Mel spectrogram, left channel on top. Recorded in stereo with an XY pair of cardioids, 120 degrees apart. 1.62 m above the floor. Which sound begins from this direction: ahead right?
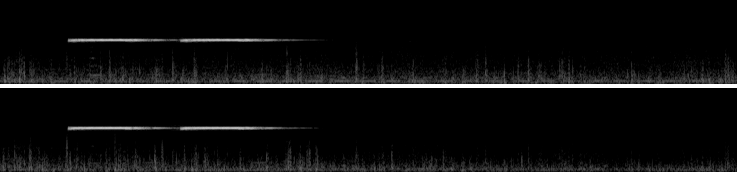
A fire alarm, at 0.7 s.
